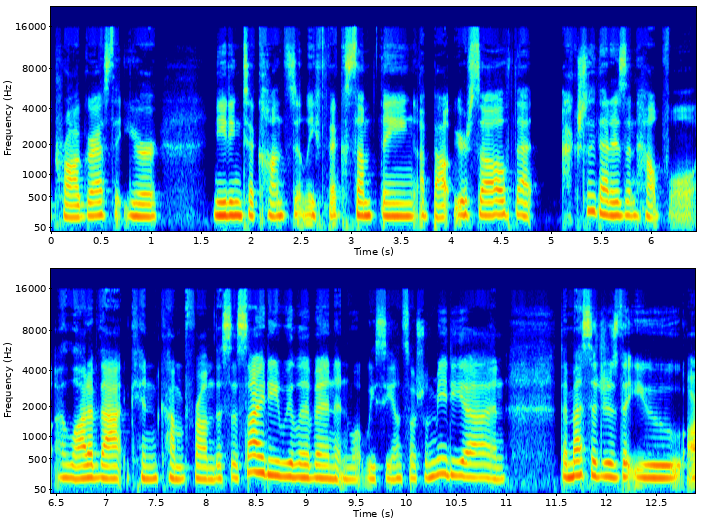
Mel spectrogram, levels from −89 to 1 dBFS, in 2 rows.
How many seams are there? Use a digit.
0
